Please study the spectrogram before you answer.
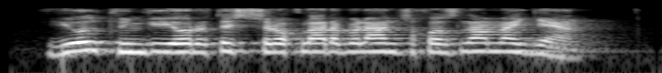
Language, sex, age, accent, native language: Uzbek, male, 18-24, Samarqand, Uzbek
